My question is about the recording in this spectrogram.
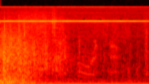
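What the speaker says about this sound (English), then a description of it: "They're bombing us again." A bombing raid in the video game We Happy Few sets off a deep, booming explosion that rumbles and decays over about two seconds, with a faint voice beneath it.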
